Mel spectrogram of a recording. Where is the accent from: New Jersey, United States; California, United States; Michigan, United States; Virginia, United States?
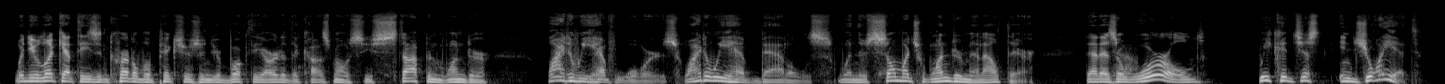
Michigan, United States; Detroit; born or raised there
